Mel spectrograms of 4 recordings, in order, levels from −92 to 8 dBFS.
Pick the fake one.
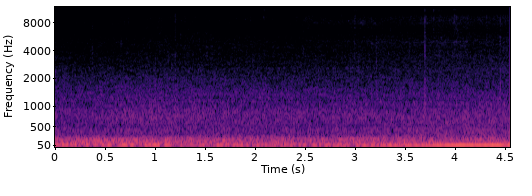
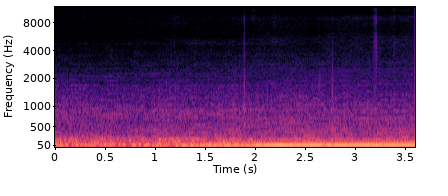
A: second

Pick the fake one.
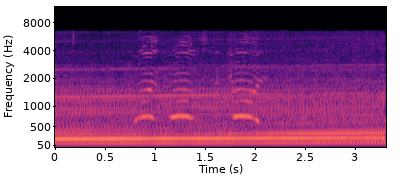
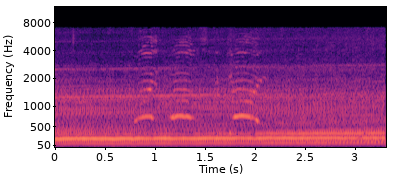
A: second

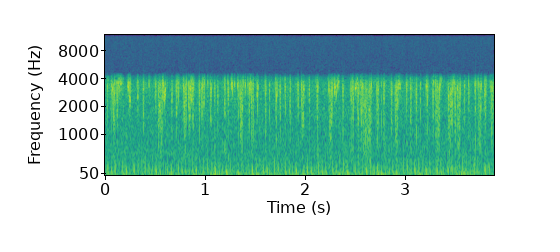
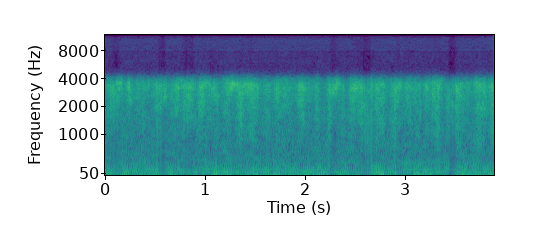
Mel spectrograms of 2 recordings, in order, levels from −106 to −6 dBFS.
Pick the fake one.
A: second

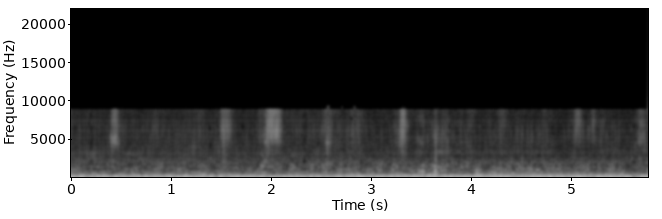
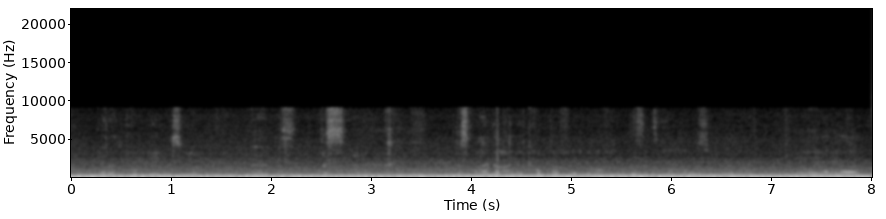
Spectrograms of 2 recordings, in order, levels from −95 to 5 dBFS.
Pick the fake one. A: first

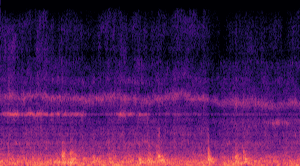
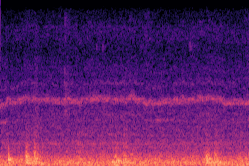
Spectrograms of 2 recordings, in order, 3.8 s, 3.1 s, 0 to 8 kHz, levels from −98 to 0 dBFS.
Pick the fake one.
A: first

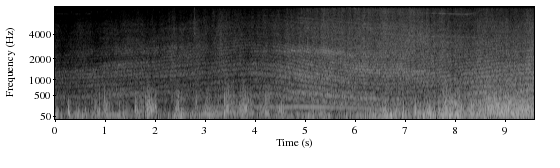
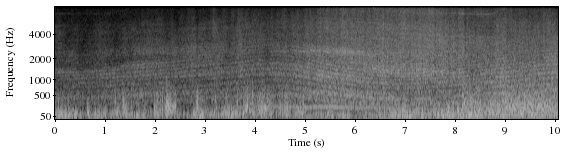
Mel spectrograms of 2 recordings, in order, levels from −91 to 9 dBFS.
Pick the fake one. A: second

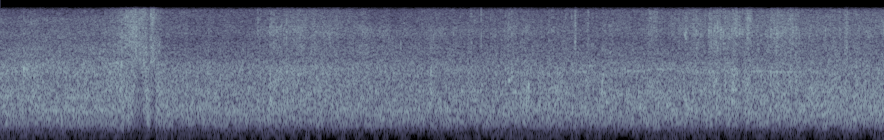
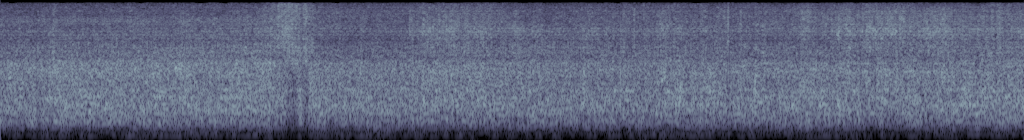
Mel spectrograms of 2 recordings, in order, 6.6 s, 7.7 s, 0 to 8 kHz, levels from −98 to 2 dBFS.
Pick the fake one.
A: second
